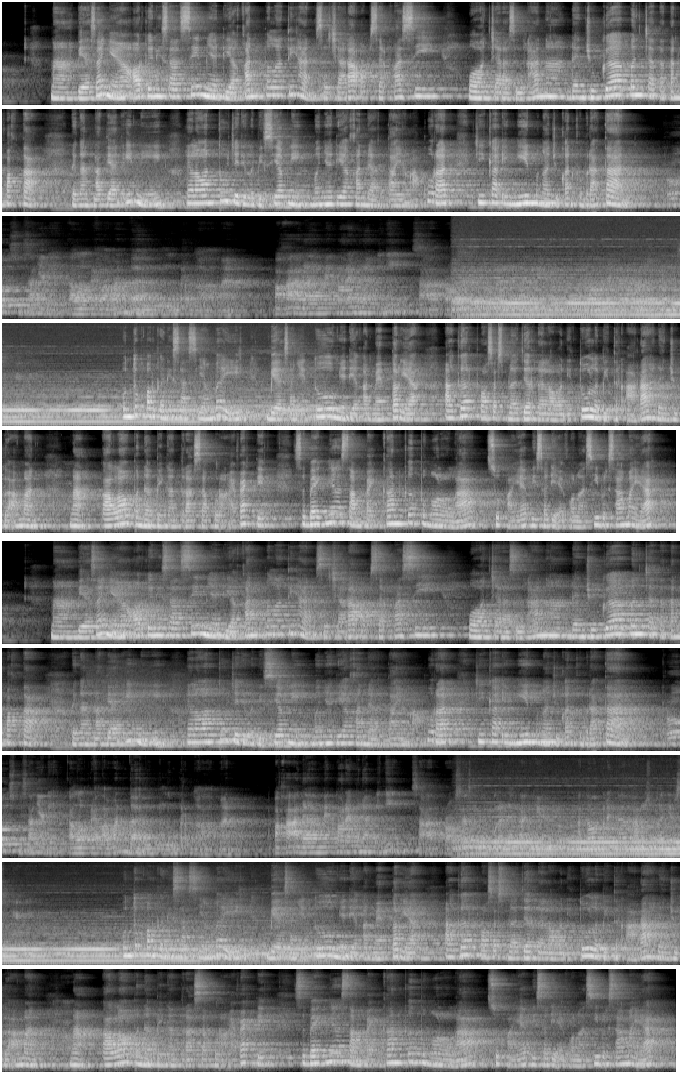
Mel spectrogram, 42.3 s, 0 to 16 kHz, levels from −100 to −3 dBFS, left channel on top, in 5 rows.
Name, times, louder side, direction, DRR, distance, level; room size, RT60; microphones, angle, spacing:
voice 1, 0.6-16.4 26.9-42.1, left 3 dB, 30° left, 5 dB, 0.3 m, -24 dB
sound 1, 9.5-15.2 15.5-15.8, equal, 85° right, 1.0 m, -41 dB
voice 2, 16.7-19.9 20.4-23.8 24.1-25.8 34.5-34.8, right 1 dB, 65° right, -1 dB, 1.0 m, -35 dB
sound 2, 22.6-29.6, equal, 85° left, 0.6 m, -28 dB
6.3 x 5.7 x 3.3 m, 2.2 s
head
